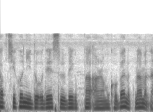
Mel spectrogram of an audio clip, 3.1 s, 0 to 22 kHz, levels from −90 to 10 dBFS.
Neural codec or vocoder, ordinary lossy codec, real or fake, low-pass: none; MP3, 48 kbps; real; 7.2 kHz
